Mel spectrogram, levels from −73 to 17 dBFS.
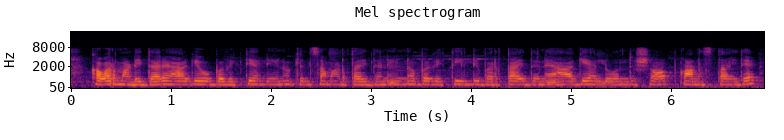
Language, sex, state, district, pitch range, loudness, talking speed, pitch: Kannada, female, Karnataka, Shimoga, 190-205 Hz, -20 LUFS, 155 wpm, 195 Hz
